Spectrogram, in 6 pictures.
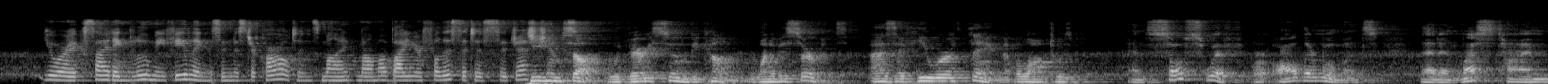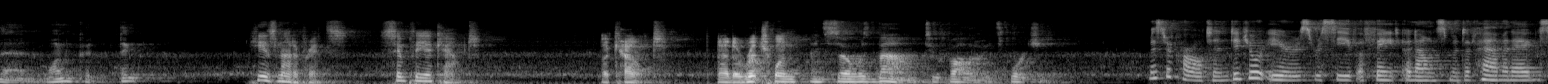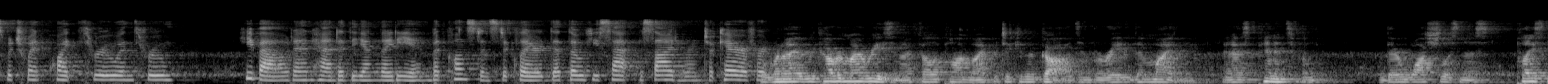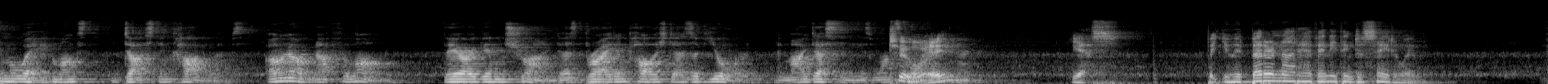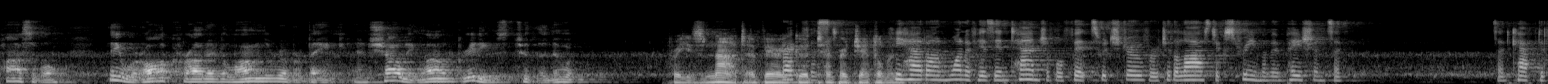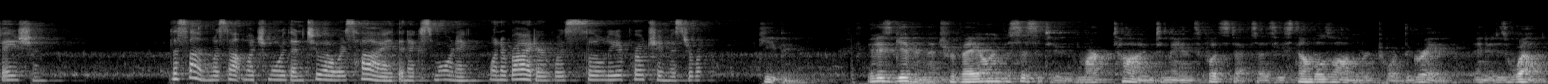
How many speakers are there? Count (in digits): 4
